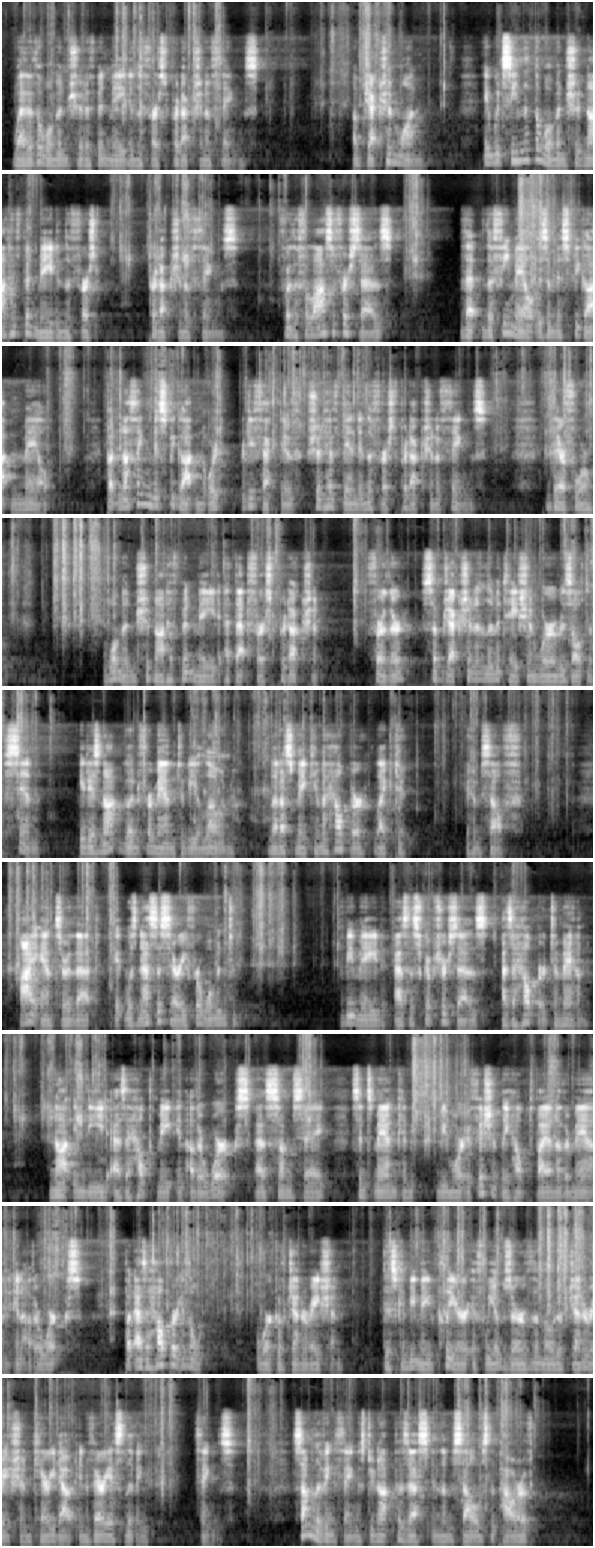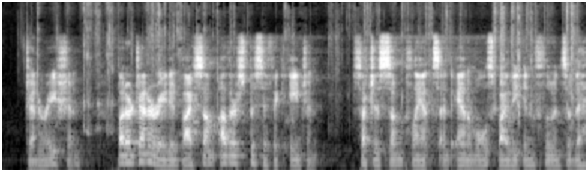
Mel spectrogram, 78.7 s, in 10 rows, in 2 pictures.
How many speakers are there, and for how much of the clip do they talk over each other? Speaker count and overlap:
1, no overlap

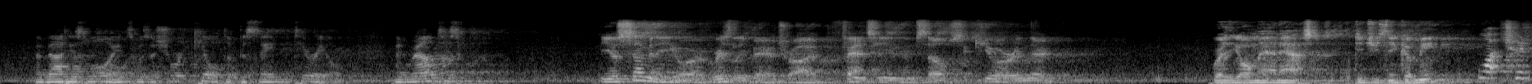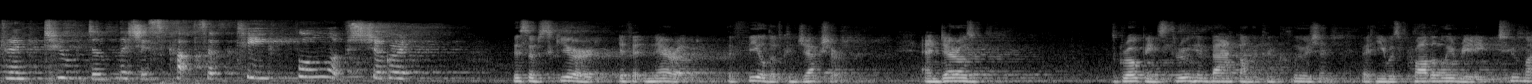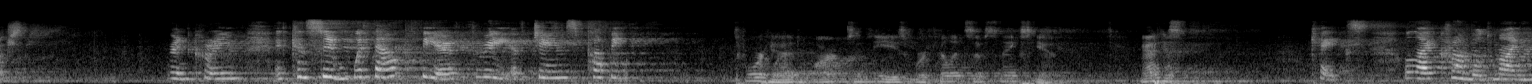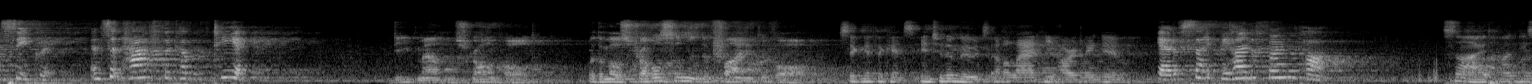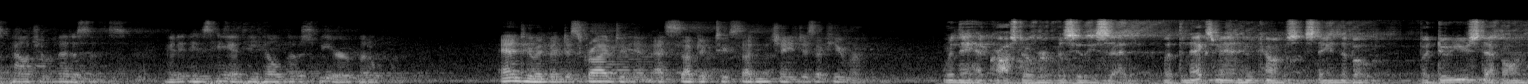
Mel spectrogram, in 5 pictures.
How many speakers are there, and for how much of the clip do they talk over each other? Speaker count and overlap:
5, no overlap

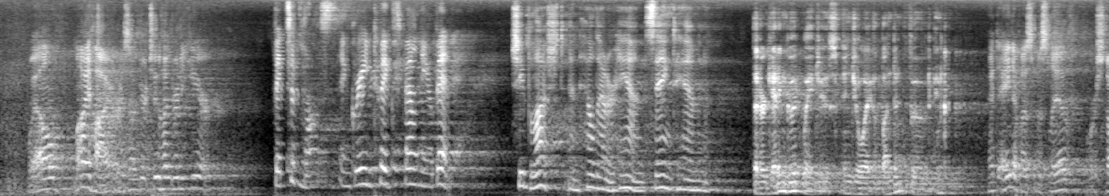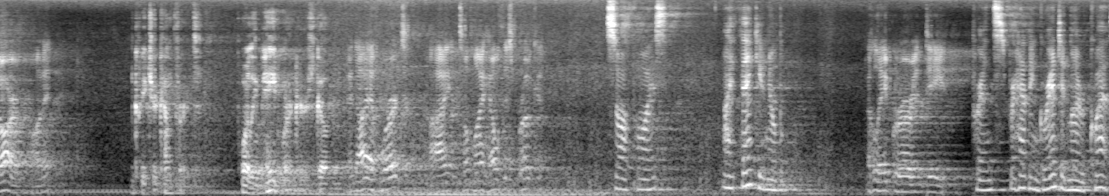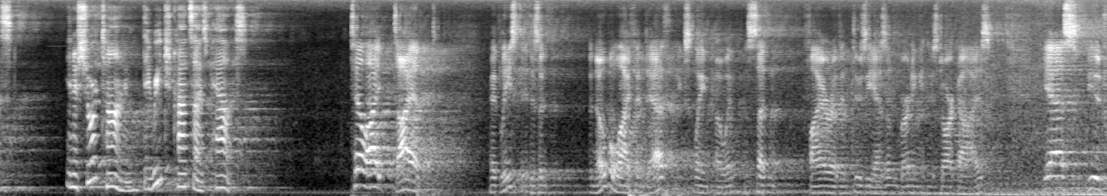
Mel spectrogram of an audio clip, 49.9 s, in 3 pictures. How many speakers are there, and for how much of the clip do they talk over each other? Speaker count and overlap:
4, no overlap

